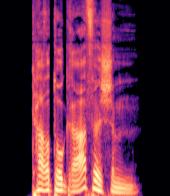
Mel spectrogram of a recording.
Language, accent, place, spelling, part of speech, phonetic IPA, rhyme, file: German, Germany, Berlin, kartographischem, adjective, [kaʁtoˈɡʁaːfɪʃm̩], -aːfɪʃm̩, De-kartographischem.ogg
- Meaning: strong dative masculine/neuter singular of kartographisch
